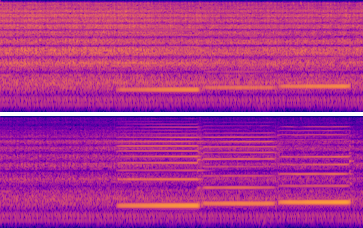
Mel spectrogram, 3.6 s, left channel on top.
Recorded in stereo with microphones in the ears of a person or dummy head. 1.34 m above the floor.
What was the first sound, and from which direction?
An engine running, 65° left (ahead or behind).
